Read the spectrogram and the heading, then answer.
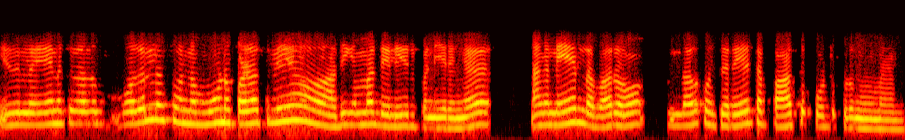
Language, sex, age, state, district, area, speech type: Tamil, female, 30-45, Tamil Nadu, Tiruchirappalli, rural, conversation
